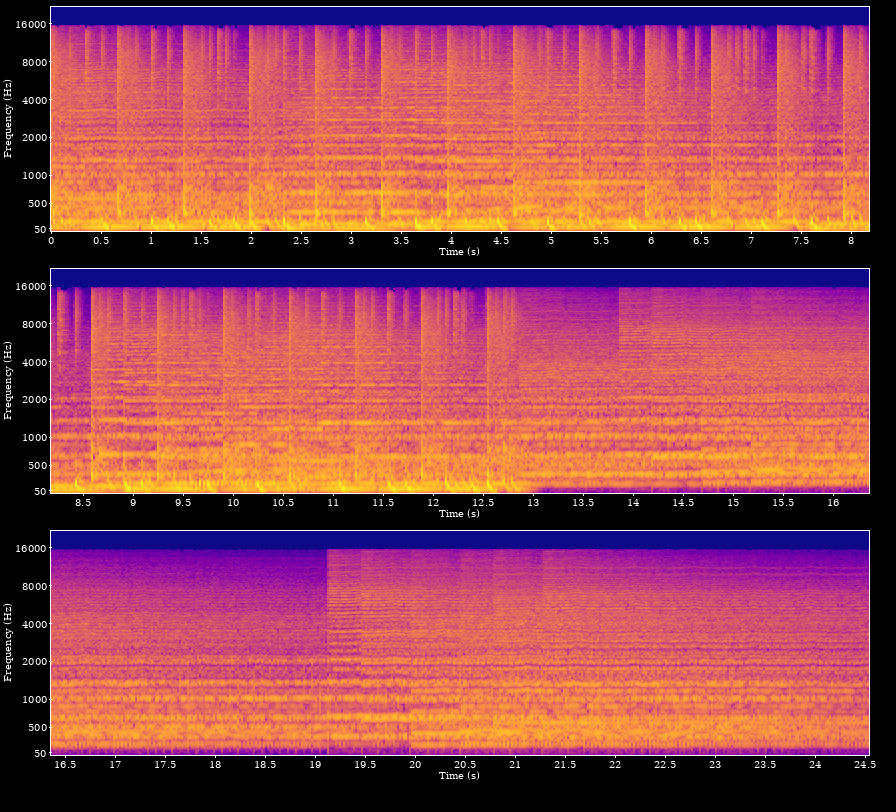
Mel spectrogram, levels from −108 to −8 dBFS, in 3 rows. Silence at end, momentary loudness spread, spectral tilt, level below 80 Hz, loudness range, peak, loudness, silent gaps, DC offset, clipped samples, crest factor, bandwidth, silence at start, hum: 0 s; 9 LU; -5 dB/octave; -28 dBFS; 7 LU; 0 dBFS; -19 LUFS; none; under 0.1%; under 0.1%; 18 dB; 15.5 kHz; 0 s; none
